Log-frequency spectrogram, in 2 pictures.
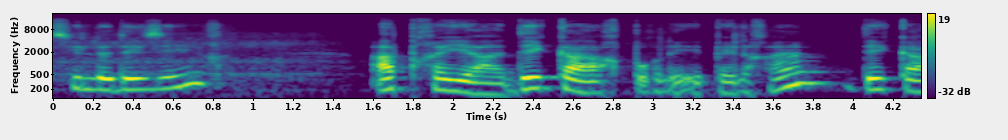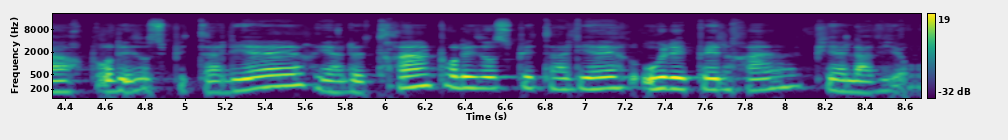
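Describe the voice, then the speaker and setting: A woman's dark, mellow tone at medium pitch, with ordinary pitch variation and a moderate pace. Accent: slight Swiss German. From Ajoie, Swiss Jura, then German-speaking Switzerland. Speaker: nun, pilgrimage organizer. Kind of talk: interview.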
